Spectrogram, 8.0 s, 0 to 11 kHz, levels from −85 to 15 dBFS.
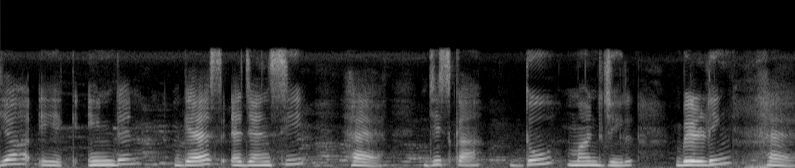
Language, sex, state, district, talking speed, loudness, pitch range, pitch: Hindi, female, Bihar, West Champaran, 85 wpm, -19 LUFS, 225-265 Hz, 240 Hz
